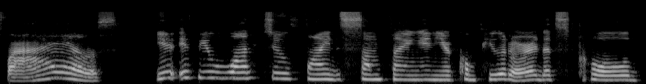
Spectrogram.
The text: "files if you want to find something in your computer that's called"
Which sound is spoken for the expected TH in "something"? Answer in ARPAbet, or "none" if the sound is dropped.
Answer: TH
